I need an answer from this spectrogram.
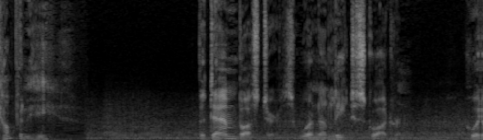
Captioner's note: voiceover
